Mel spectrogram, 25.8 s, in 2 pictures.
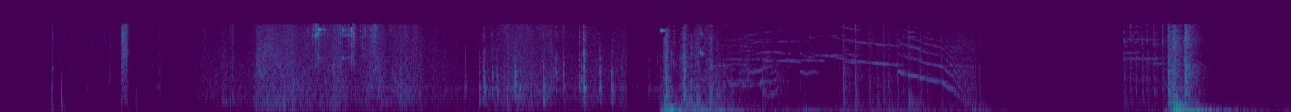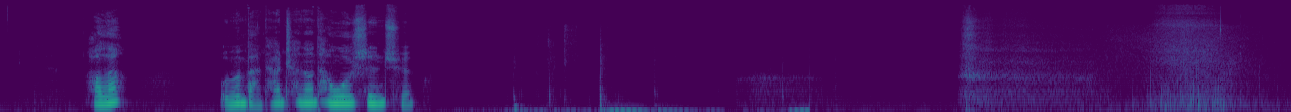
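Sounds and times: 
keys rattling at the front door of a home: 3.1s - 3.8s
front door creaking: 6.6s - 10.0s, 11.2s - 12.2s
speech: 13.8s - 14.2s, 15.4s - 17.1s.

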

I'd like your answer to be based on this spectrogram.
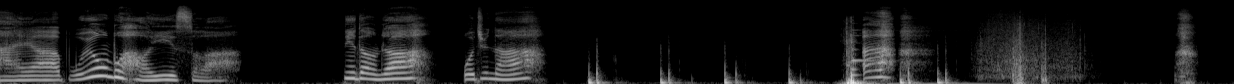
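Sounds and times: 
speech: 0.0s - 2.4s, 3.4s - 5.5s, 8.6s - 9.2s
foot kicking corner of chest of drawers: 9.1s - 10.8s.

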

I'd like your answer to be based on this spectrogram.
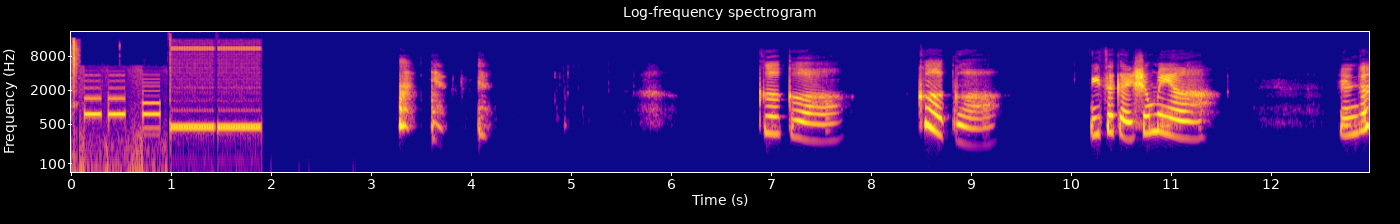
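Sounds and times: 
telephone dialing beeps: 0.0s - 1.9s
speech: 7.0s - 7.8s, 8.5s - 9.3s, 10.2s - 11.4s, 12.7s - 12.9s.

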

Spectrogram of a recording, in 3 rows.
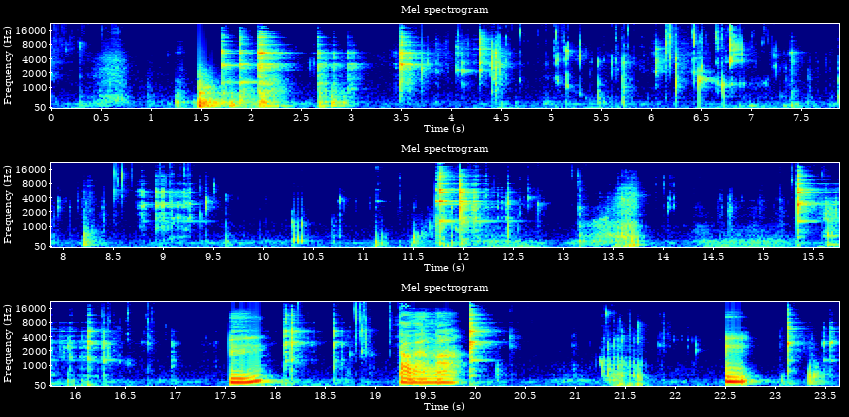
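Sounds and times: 
dishes and utensils clinking: 1.6s - 4.6s, 11.7s - 12.6s, 15.4s - 16.5s, 18.1s - 18.8s, 23.2s - 23.6s
person chewing a meal: 4.4s - 9.6s, 13.4s - 14.2s, 18.6s - 19.1s, 21.2s - 22.0s
speech: 17.6s - 18.0s, 19.3s - 19.9s.

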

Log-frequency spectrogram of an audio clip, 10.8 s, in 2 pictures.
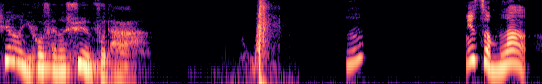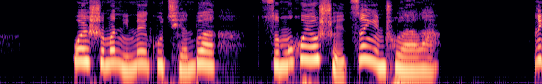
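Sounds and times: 
speech: 0.0s - 1.5s, 4.8s - 5.4s, 6.2s - 9.9s
whip lash cracking: 2.4s - 3.0s.

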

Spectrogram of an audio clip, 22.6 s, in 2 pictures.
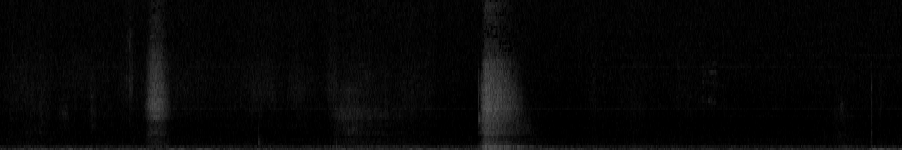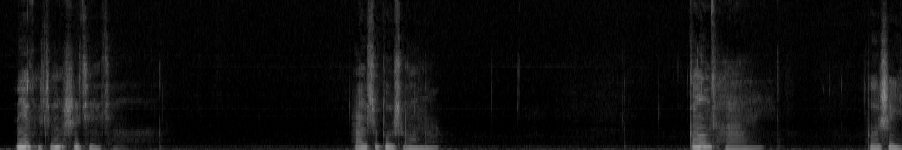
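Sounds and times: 
person gasping for air after being allowed to breathe: 6.0s - 6.6s
speech: 11.6s - 12.9s, 15.8s - 16.8s, 19.9s - 20.9s, 22.1s - 22.5s.

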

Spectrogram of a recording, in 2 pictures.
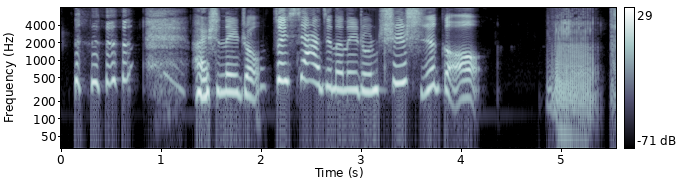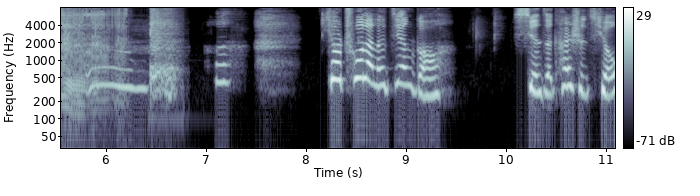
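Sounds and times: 
speech: 1.4s - 5.2s, 8.2s - 9.5s, 10.1s - 11.0s
sputtering farts: 4.9s - 6.8s.

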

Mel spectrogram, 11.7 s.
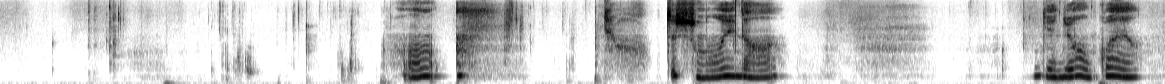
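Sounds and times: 
slurping and swallowing a shop's home-brewed drink: 0.9s - 4.0s, 4.6s - 6.0s
gulp of a shop's home-brewed drink: 2.1s - 5.4s
speech: 4.1s - 4.5s, 6.7s - 7.9s, 10.5s - 11.5s.

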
